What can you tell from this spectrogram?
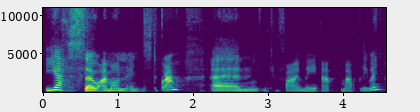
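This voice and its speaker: In a mid-range, slightly bright voice with lively intonation, a young Welsh-accented woman takes her time answering interview questions. A guest and anaesthetics trainee whose first language is Welsh, she stays chatty and laughs often between points.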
